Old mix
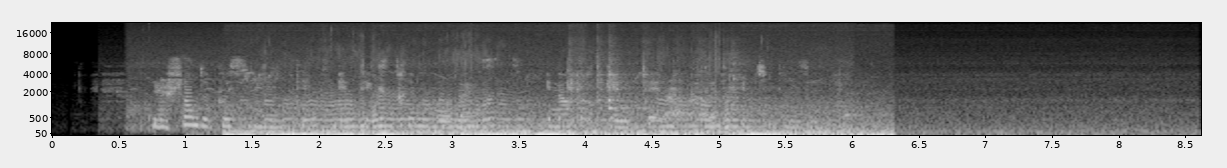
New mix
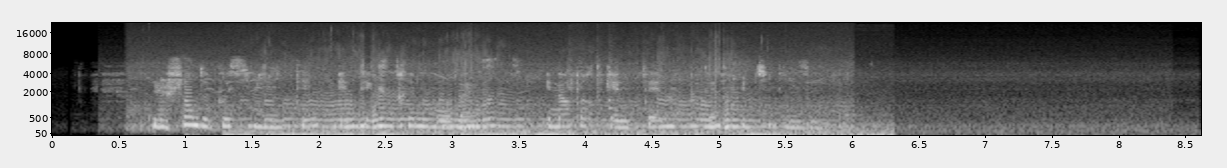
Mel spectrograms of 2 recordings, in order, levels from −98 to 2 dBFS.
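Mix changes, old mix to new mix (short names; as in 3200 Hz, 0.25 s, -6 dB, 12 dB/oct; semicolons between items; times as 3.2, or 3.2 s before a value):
second sound -9.5 dB; master: add graphic EQ 125/250/4000 Hz +5/+8/+12 dB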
